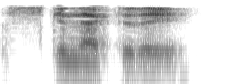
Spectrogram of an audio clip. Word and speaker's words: Schenectady: It's pronounced Schenectady. – Schenectady. Schenectady. – Yes. – Okay, thank you.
